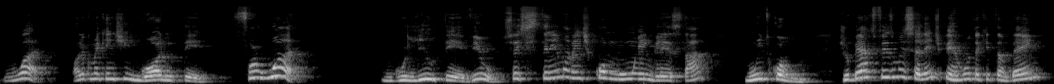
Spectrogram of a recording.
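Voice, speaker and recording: A woman with a Brazilian Portuguese accent teaching English in a live online lesson. She keeps checking in with the listener, and she says the English model sentences slowly and deliberately. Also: mid-range voice, reverberant. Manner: lively, coaxing, with frequent check-ins to the listener.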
